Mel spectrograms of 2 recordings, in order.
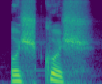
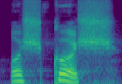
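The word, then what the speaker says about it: очкыч: Ощкощ. Ощкощ. Хоть во втором слоге и написана буква или «ы» по-русски, читается она также «о». Ощкощ.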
